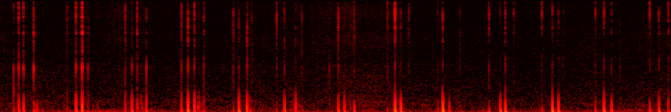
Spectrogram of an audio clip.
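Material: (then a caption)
Wax. Fingernails tap quickly and repeatedly on a lit, dark red solid wax pillar candle held in the hand. The taps come as short, dull clicks in small irregular bursts with almost no ring, over a quiet low rumble.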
